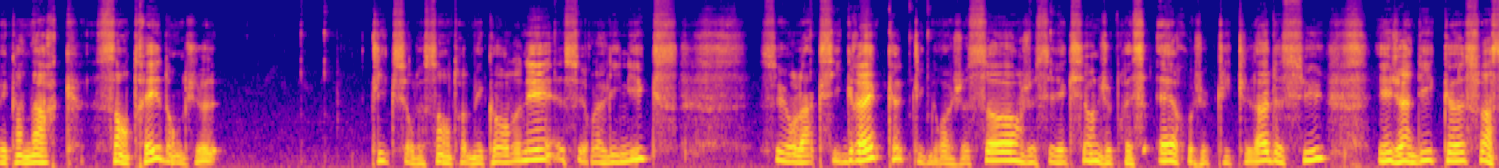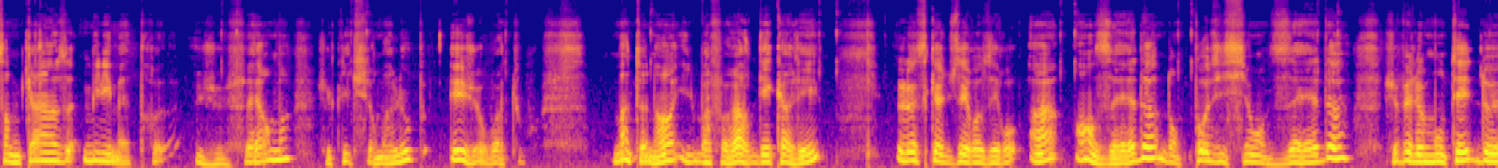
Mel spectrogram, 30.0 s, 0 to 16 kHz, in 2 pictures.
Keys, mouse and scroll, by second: 3.0 click, 5.5 click, 8.1 click, 9.1 right click, 10.2 click, 12.6 r, 14.6 KP_7, 14.9 KP_5, 15.2 Return, 17.2 click, 17.5 click, 18.5 click, 20.0-22.0 drag, 23.1 click, 25.5 click, 26.7-28.8 drag, 29.8 KP_1.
